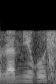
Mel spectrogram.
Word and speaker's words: Lamirault: Alors, l'Amiraux, ça s'écrit LAMIRAULT.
